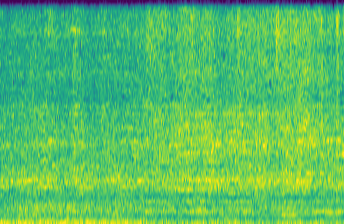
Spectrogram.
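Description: Steady low rumble of a motor vehicle, with a low hum that fades out about two seconds in.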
